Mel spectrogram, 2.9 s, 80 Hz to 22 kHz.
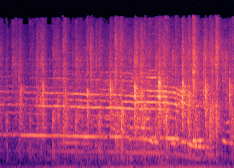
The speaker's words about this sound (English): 27 hours after the polls closed Tuesday night, a cheer went up at a Broward County election warehouse. Workers had finished their final tally of results hours before the state deadline, a sign of success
